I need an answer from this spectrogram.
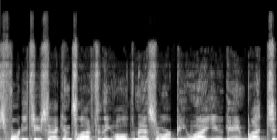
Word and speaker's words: Ole Miss: Also, I love the fact that you pronounced the non-existent D in Ole Miss.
